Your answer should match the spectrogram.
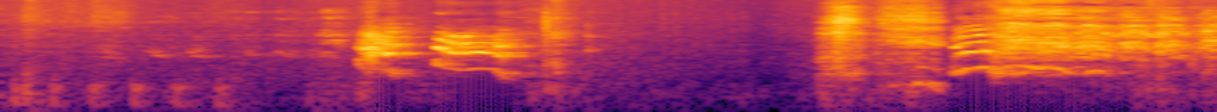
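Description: Men's laughter without words: a low, pulsing laugh that fades over the first second, then high-pitched shrieking laughs about two seconds in and a longer, louder burst of them from about four seconds in.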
